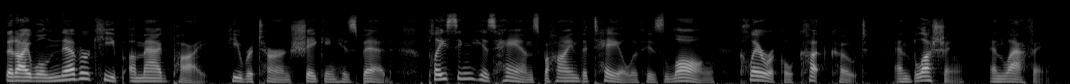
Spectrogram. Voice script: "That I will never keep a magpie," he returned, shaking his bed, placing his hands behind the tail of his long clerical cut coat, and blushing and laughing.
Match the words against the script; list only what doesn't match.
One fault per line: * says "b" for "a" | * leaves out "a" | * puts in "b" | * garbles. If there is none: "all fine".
all fine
